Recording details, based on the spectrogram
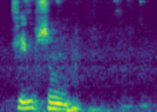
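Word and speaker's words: צמצום: T-Z-U-M, Zum, Sin Zum, T-Z-U-M, Sim Zum. Bueno, no es que así se escriba, sino que así se dice, porque se escribe en letras hebreas que se leen de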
